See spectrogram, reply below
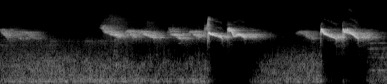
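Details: White-eye song not yet in full condition: a few high, thin twittering phrases with sharp upward flicks over a steady low background hum.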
